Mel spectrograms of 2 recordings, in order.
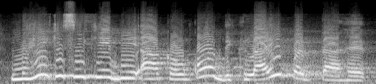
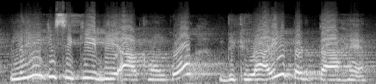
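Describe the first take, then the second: No difference in how they are said.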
